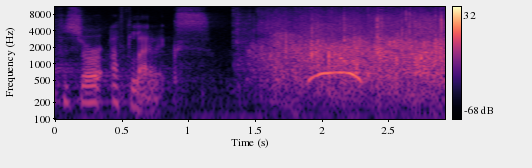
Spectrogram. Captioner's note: audience applauding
